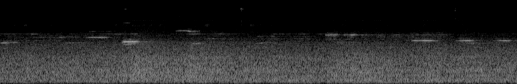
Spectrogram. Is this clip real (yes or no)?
no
